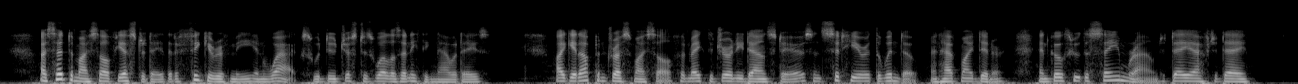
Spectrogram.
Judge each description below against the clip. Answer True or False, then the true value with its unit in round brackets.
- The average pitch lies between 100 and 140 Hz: True (135 Hz)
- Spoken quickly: True (230 wpm)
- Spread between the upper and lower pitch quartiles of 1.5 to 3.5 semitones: True (3.1 semitones)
